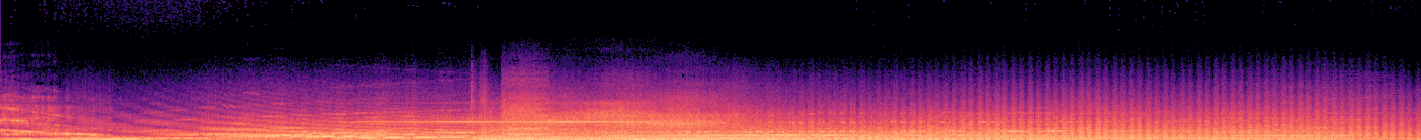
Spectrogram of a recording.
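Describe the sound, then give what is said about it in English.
Anakin's sci-fi pod racer engine, its sound based on recordings of Porsches, screams past, its high whining pitch sweeping downward before a sudden loud, gritty roar takes over and holds steady, with no voices present. “Matt Wood talks about recording Porsches for the sound of Anakin's pod racer.”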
